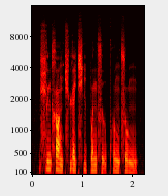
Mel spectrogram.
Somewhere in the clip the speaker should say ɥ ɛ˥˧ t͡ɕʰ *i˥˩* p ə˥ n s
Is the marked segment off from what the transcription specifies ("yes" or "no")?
no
